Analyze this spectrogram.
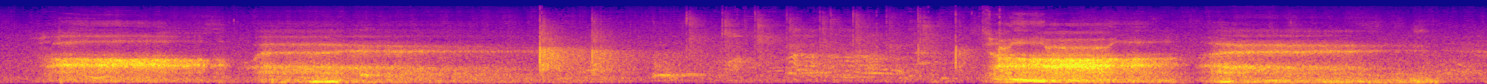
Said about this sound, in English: I just got to tell you that the name Yahweh was to be said without moving your tongue or letting your lips touch each other. It was literally a breathing sound, an inhale and an exhale.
